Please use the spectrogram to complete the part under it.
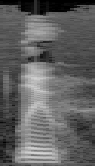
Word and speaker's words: Lew: I like that it's spelled L-E-W. – Also. Oh, of course, yeah. – Lou.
